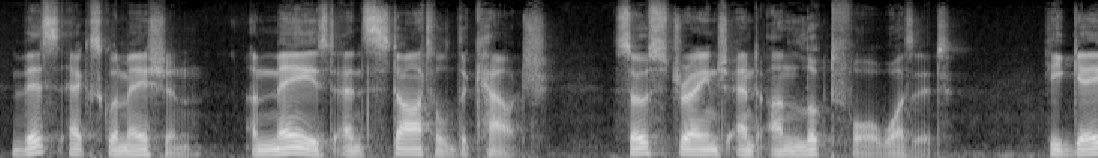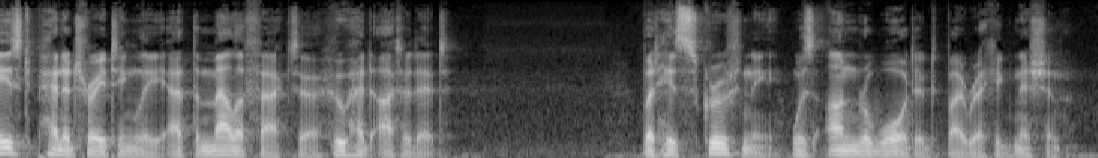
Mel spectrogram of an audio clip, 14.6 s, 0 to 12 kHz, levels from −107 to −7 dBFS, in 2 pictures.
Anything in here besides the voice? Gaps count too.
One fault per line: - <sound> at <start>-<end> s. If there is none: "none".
none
